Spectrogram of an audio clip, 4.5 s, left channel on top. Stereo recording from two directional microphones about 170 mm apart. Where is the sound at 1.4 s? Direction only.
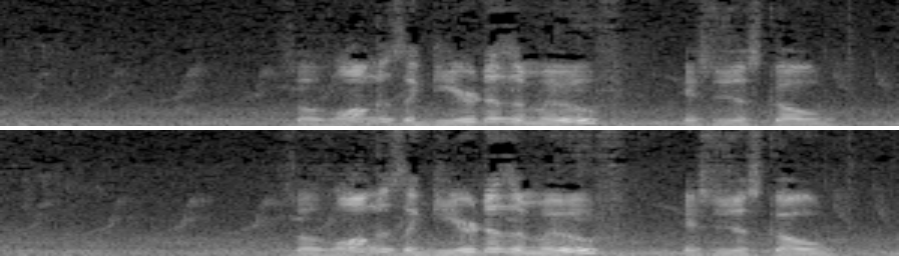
15° left (ahead or behind).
